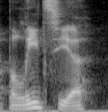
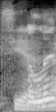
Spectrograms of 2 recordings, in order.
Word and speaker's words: Bjelica: I think it's uh, Bjelica. Bjelica, that's right.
